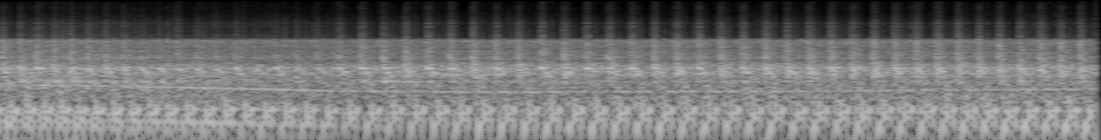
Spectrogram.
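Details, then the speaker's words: Walk-behind tractor single-cylinder engine at steady speed with a hard, regular knock on every beat; it began after a loose crankshaft counterweight was retightened; valve clearances normal, nothing rubbing; cause unknown. "Такий стук, як заводу. Що воно може бути, я не знаю."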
